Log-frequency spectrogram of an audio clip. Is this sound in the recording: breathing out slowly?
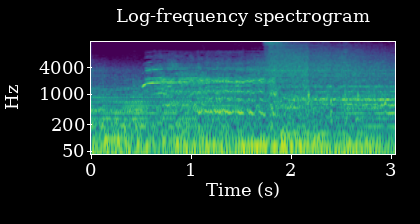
no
